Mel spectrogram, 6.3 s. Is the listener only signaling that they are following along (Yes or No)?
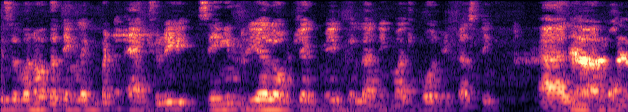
Yes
